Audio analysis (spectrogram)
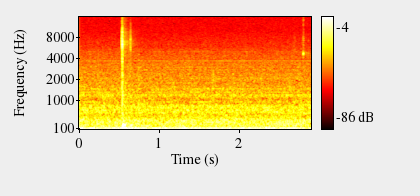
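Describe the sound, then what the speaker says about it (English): Keys on a computer keyboard clicking in a couple of short, sharp taps with a quiet, steady room hum between them, close and alone without any talk. "Boom, I can type words."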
